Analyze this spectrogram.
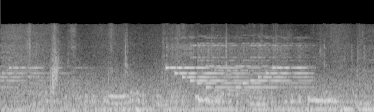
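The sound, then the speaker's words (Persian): Pigeons that are fed scattered seed every day coo in low, soft, burbling calls, three or four spaced a second or so apart, over a steady background murmur, with a thin sustained higher tone midway through. No one speaks. “خدا هر روز قدم من اینجا دونه میپاشم کپترها زیاد شدن.”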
